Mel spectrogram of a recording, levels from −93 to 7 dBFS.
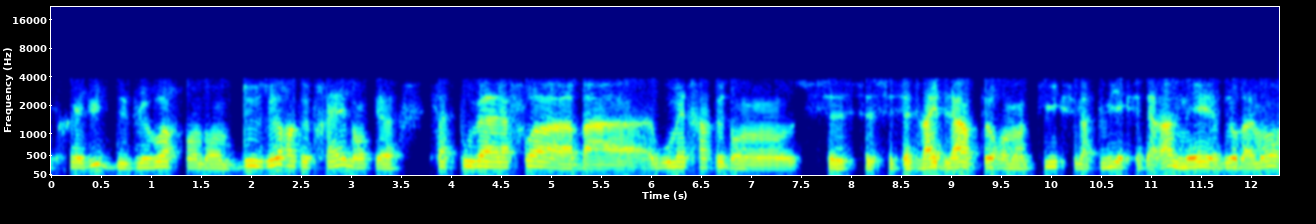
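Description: From the start, the speech carries the signature of the G.723.1 codec. The band is confined to roughly 250 Hz to 3.4 kHz, and the heavy coding damage leaves the voice muffled and hoarse, with smeared consonants. This points to a very low rate near 6.3 kbit/s working in 30 ms frames, with a slowly updated voice model. A plain telephone band-limit would narrow the sound without this roughness and blurring.

From 6.53 to 6.60 s, VoIP packet loss concealed by the speech codec shows up as a short stretch where the decoder keeps repeating its last pitch and filter at falling gain. The result is a brief buzzy tone or coloured noise that fades, in place of real speech, which fits a single lost 30 ms frame. A hard dropout would leave silence or a click. Here the sound is smoothed over, and the voice stays weak or distorted just after 6.60 s while the decoder recovers.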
